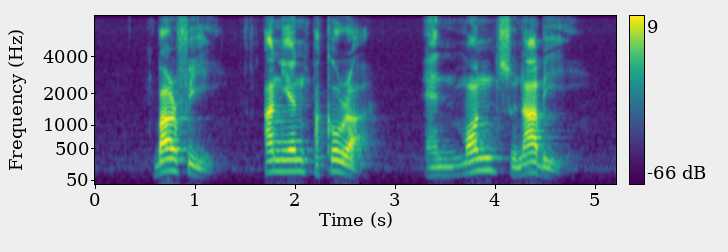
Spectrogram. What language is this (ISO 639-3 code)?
eng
